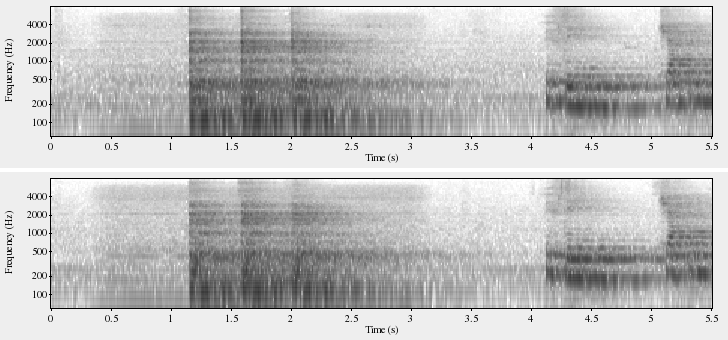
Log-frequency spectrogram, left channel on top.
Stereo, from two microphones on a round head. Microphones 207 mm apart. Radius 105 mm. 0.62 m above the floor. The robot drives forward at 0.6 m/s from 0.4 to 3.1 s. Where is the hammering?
50° left (ahead or behind), 2.5 m; by 2.2 s 40° left (ahead or behind), 3 m.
